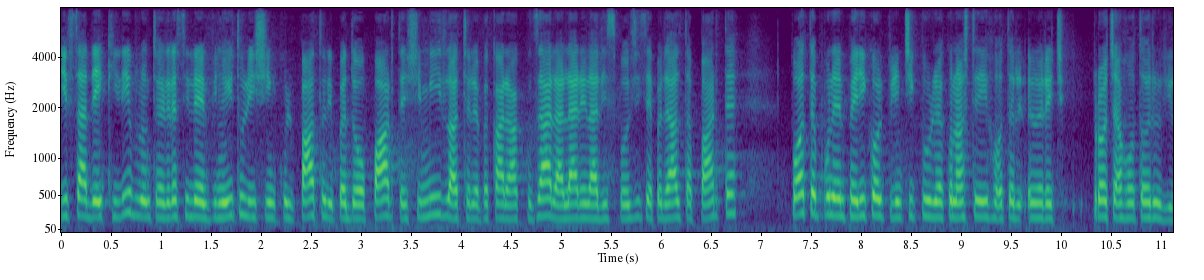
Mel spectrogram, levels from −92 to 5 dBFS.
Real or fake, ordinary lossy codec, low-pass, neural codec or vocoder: fake; none; none; codec, 16 kHz, 0.9 kbps, LongCat-Audio-Codec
